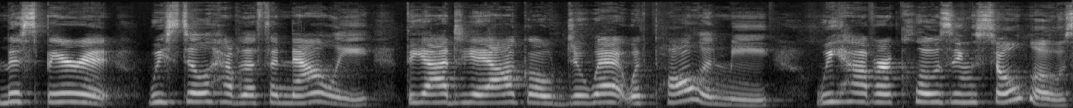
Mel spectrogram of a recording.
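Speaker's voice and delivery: high, begging, imploring, pleading voice. Reading a story where the narrator begs the ballet teacher: pleading. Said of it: "I pleaded".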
